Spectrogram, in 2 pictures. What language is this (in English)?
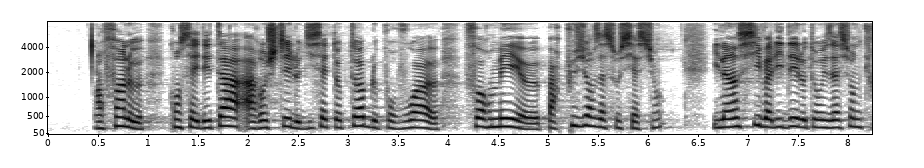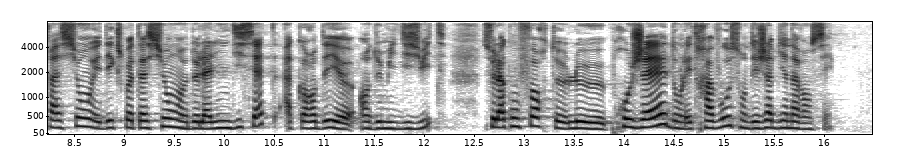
French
